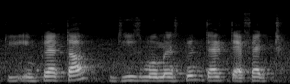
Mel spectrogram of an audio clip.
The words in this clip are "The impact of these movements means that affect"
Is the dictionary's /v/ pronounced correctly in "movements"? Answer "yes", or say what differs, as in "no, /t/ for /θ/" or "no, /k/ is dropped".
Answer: no, /v/ is dropped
